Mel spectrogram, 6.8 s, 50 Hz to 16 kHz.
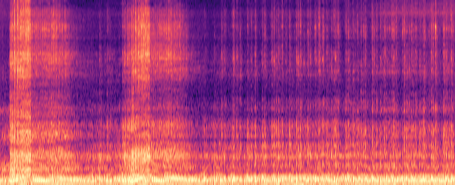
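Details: Two sharp throttle blips, then a deep, lumpy, steady idle with no knocks or rattles, from a big-block in a four-speed Polara 500; normal idle and revving.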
